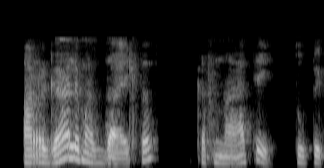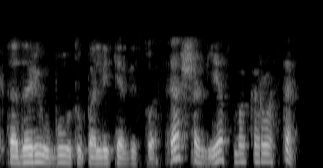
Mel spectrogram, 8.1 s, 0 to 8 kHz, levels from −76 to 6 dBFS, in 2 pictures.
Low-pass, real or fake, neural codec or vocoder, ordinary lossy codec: 7.2 kHz; fake; vocoder, 44.1 kHz, 128 mel bands every 256 samples, BigVGAN v2; AAC, 16 kbps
